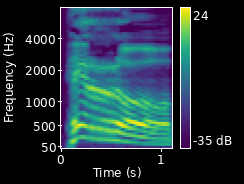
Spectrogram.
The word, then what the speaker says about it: perro: called ton ton okay when you have two RS in espanol you need to roll those RS I like a dog the word for dog in Spanish is perro but a lot of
